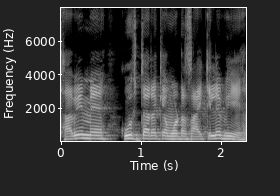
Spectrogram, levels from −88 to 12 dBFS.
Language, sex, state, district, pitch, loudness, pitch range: Hindi, male, Jharkhand, Garhwa, 180 Hz, -15 LUFS, 165-185 Hz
